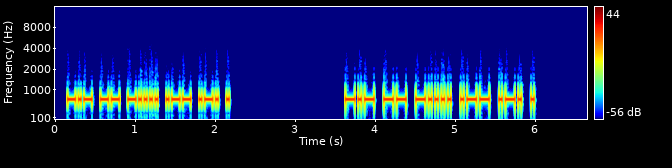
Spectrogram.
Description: Morse code, heard as a keyed tone, about 37 wpm, 700 Hz. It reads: KM6WRE KM6WRE
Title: Speed Racing - USA 2x3 Call Signs 30wpm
